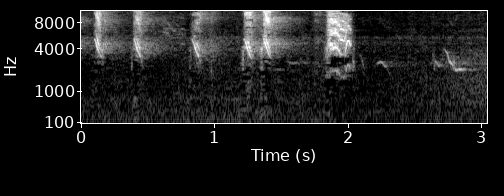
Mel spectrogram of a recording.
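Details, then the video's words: Female Double-collared Seedeater call meant to arouse a male; a handful of short high chirps in the first two seconds, then two faint lower whistled slurs. "Fêmea de Papa capim piadeira para Esquentar Papa capim"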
